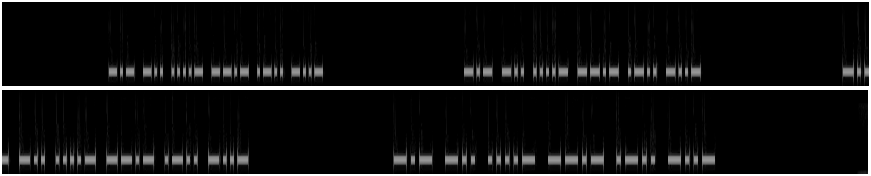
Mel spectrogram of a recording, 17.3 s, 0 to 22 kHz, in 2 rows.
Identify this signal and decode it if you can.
Morse code, heard as a keyed tone, about 33 wpm, 700 Hz. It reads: KD4QLX KD4QLX KD4QLX KD4QLX
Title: Speed Racing - USA 2x3 Call Signs 28wpm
